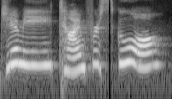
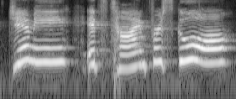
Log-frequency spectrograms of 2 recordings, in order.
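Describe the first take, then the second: First: It is called at a softer volume. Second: It is called at a louder volume.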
